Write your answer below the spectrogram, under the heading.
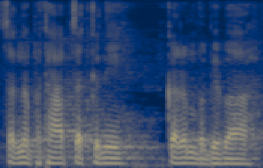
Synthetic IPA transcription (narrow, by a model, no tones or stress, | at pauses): sɐtnːɐpʰɐtʰap̚t͡ʃɐt̚kɐni | kɐɾɐmbɐbebʱa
